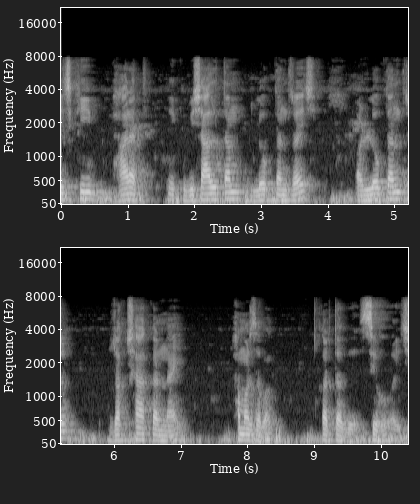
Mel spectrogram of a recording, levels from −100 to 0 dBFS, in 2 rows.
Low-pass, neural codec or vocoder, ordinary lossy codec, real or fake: none; none; none; real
